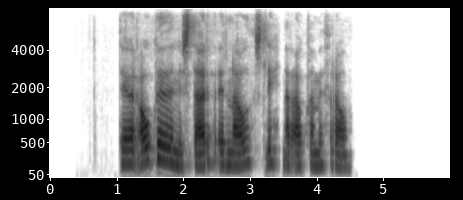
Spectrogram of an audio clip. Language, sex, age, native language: Icelandic, female, 40-49, Icelandic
